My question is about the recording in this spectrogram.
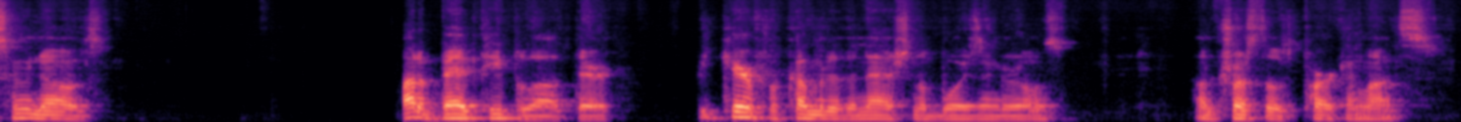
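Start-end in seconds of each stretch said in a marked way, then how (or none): none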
